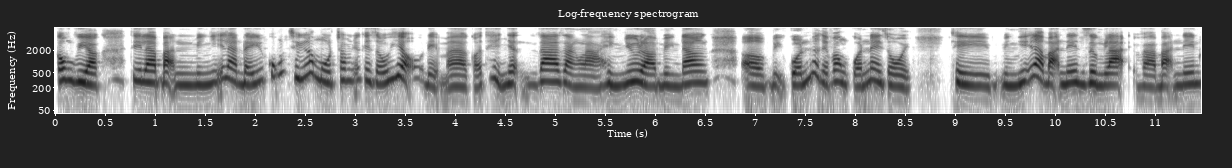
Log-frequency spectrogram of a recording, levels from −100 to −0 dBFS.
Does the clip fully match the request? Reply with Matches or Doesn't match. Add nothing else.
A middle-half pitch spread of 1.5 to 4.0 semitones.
Matches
